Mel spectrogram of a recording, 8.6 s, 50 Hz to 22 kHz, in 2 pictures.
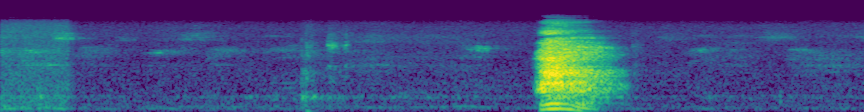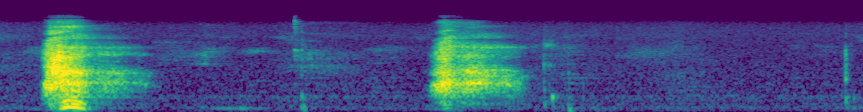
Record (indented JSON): {
  "exhalation_length": "8.6 s",
  "exhalation_amplitude": 9684,
  "exhalation_signal_mean_std_ratio": 0.26,
  "survey_phase": "alpha (2021-03-01 to 2021-08-12)",
  "age": "65+",
  "gender": "Female",
  "wearing_mask": "No",
  "symptom_none": true,
  "smoker_status": "Never smoked",
  "respiratory_condition_asthma": false,
  "respiratory_condition_other": false,
  "recruitment_source": "REACT",
  "submission_delay": "2 days",
  "covid_test_result": "Negative",
  "covid_test_method": "RT-qPCR"
}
